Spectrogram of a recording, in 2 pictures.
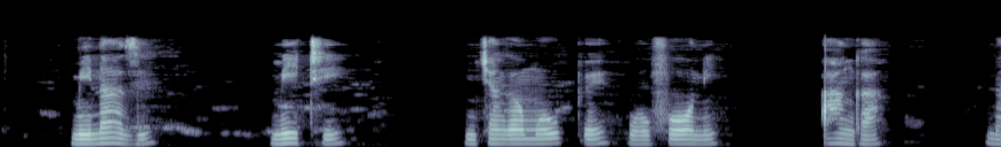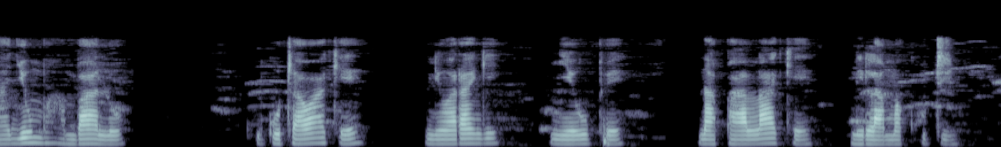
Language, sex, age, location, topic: Swahili, male, 18-24, Mombasa, government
